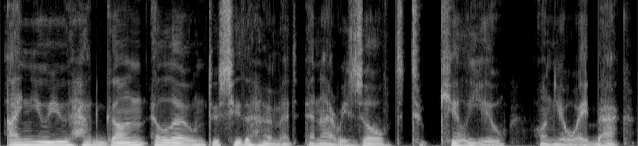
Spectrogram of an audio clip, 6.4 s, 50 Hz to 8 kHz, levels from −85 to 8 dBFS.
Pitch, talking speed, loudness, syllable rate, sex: 110 Hz, 190 wpm, -17 LUFS, 4.5 syllables/s, male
